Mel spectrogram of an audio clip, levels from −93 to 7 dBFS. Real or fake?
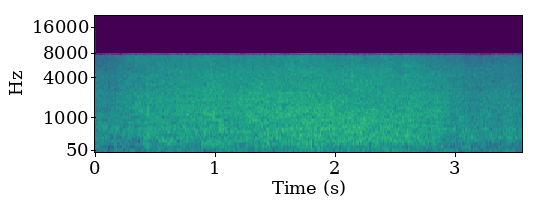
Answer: fake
